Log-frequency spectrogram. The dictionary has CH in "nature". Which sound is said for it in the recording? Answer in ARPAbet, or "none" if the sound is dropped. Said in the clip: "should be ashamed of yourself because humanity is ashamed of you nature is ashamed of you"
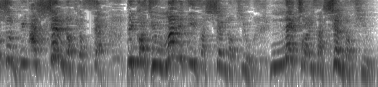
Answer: CH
